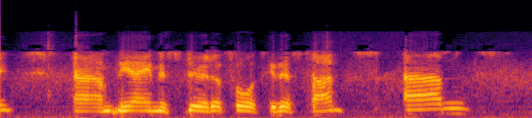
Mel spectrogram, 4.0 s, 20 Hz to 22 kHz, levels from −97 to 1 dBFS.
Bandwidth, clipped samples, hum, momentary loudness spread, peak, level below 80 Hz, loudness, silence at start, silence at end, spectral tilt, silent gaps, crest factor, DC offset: 7 kHz; under 0.1%; none; 15 LU; 0 dBFS; -48 dBFS; -15 LUFS; 0 s; 0.05 s; -6 dB/octave; none; 16 dB; 0.4%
